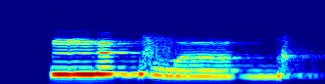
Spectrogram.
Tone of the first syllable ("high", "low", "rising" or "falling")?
high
